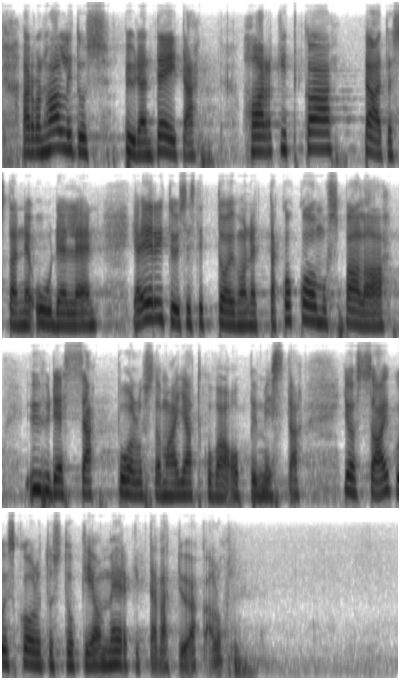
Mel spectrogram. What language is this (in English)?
Finnish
